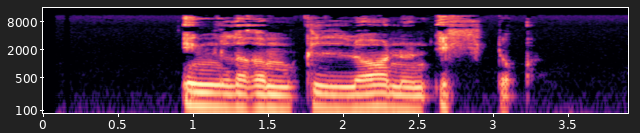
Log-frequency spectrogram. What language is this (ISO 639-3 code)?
esu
